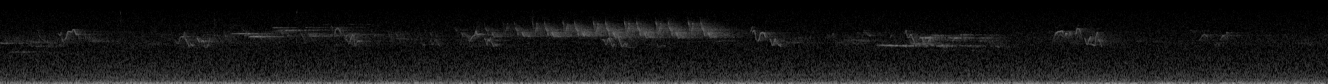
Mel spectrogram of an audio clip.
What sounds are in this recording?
Red-eyed Vireo, Hermit Thrush, Ovenbird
